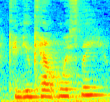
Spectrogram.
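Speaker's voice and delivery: usual speaking voice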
